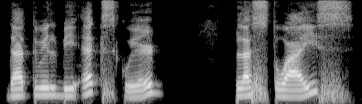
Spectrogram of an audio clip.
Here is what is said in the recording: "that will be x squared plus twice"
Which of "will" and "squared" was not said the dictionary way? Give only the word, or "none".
none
